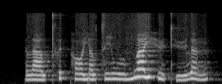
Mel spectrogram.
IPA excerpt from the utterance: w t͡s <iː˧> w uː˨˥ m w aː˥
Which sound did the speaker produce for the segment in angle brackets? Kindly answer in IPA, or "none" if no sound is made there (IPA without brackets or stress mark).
iː˧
